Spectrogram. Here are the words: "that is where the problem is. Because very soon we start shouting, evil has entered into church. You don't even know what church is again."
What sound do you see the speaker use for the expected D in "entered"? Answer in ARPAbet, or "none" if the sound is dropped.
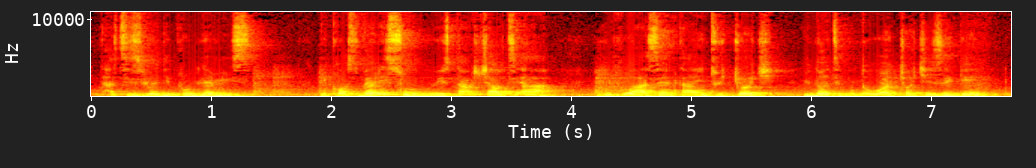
none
